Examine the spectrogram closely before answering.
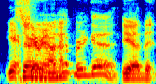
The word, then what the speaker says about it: Sirianni: Sirianni? Yes. Sirianni.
